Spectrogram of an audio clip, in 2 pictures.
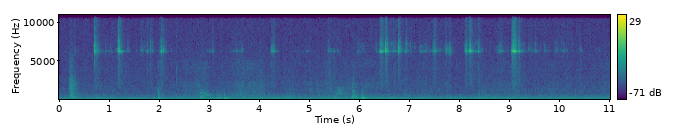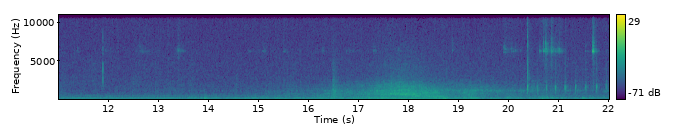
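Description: A small animal scrabbles and rustles against fabric.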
